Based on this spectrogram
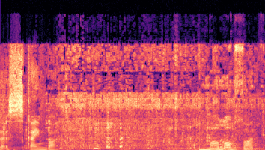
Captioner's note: little piglets laughing and splashing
